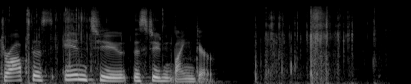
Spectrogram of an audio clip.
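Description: Paper pages rustle as a booklet is handled.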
